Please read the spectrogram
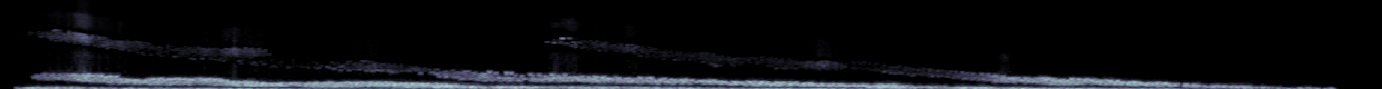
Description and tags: Synthetic sound.
Made in Coagula.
